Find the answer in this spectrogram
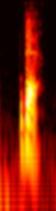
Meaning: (adverb) how!, very much; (conjunction) 1. but 2. yes!, surely! (used as a positive contradiction to a negative statement)
- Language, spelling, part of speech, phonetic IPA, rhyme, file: Hungarian, de, adverb / conjunction, [ˈdɛ], -dɛ, Hu-de.ogg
